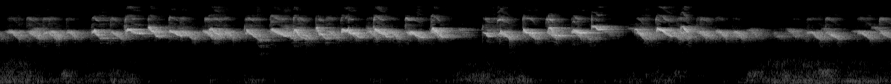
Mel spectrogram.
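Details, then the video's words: Kept white-eye (mata puteh), no health supplements given, recorded 29 April 2022, in its opening song: long, lively bursts of high, rapid twittering notes, split by short pauses, with faint rustling now and then. "Mata Puteh Hercules buka sing"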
